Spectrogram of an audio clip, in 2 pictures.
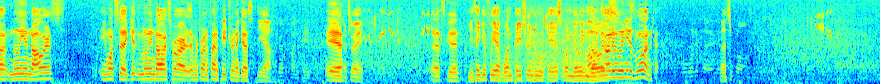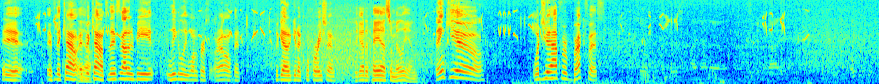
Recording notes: TCMoFA at the Armory. We sit outside on a couch under a tent with all the gear we brought and talk over the speaker system to each other. Sometimes we look into the museum but the camera cable doesn't go very far.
